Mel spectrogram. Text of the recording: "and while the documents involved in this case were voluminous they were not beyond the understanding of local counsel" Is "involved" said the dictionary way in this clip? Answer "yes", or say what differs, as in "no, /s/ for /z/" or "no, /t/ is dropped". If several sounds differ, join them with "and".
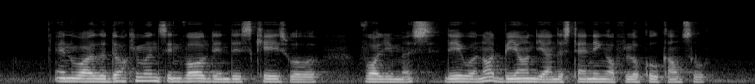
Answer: yes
